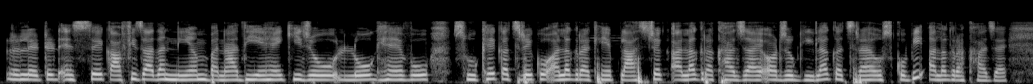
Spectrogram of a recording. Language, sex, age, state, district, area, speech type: Hindi, female, 30-45, Madhya Pradesh, Bhopal, urban, spontaneous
